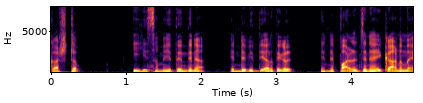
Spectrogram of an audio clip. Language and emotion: Malayalam, sad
